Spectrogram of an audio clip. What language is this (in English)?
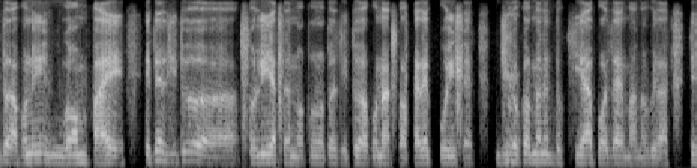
Assamese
